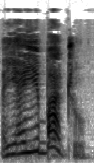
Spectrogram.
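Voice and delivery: high excited call; excited cry. Acted. Girl spotting the dog through binoculars, high excited cry. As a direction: shout it out spotting her. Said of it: "крикнула Тіна".

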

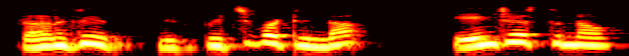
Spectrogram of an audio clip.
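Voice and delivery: high, loud outraged yell; furious shout. A narrator's reading. Heroine screaming at Randheer as he pulls her scarf, furious. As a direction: scream at him in fury. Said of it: "గట్టిగా అరిచింది ఆగ్రహంతో".

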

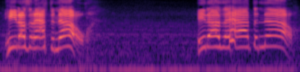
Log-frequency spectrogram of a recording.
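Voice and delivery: high, drawn-out wheedle; coaxing flirt. Real, not acted. Streamer flirting with a passerby on Valentine's, high coaxing.

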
